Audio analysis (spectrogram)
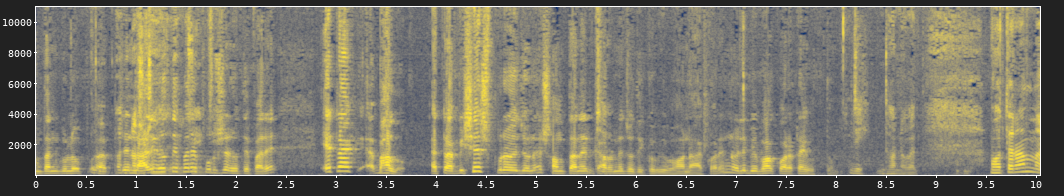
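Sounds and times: man talking: 0:00.0 - 0:08.9.

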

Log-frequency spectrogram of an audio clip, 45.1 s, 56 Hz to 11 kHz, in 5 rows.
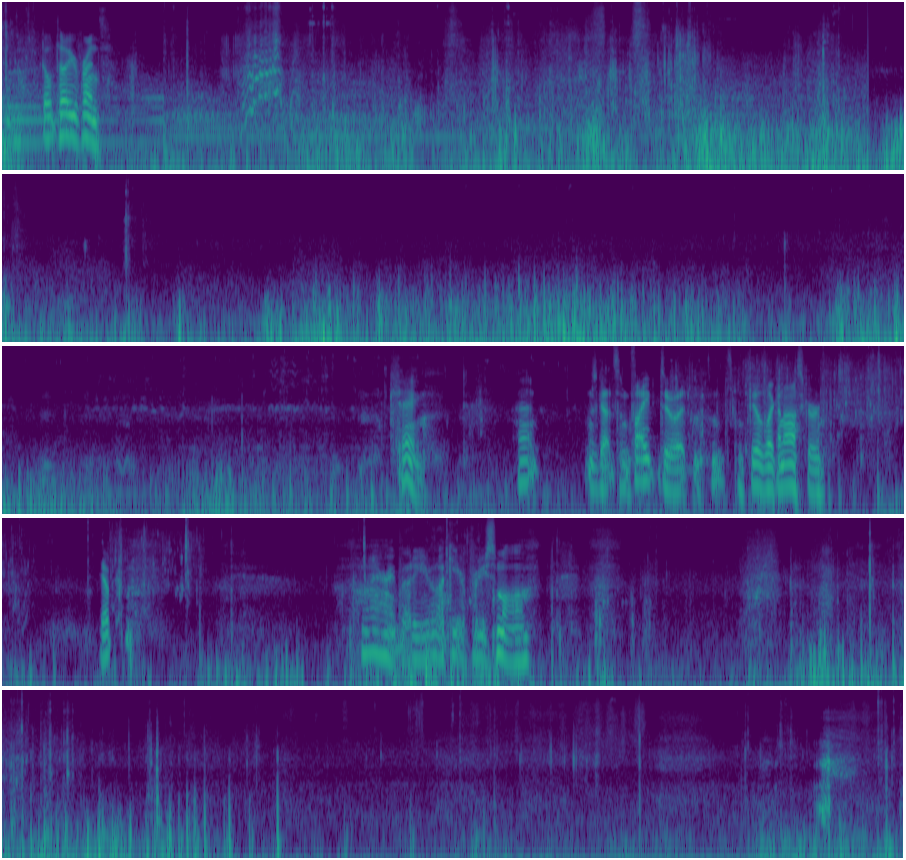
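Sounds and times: microphone handling rumble: 0:00.0 - 0:10.2, 0:34.5 - 0:39.2
footsteps on dirt: 0:01.1 - 0:08.6
rustling and scuffing of gear: 0:01.2 - 0:08.5, 0:34.4 - 0:42.6
fishing reel whirring: 0:19.1 - 0:21.7.

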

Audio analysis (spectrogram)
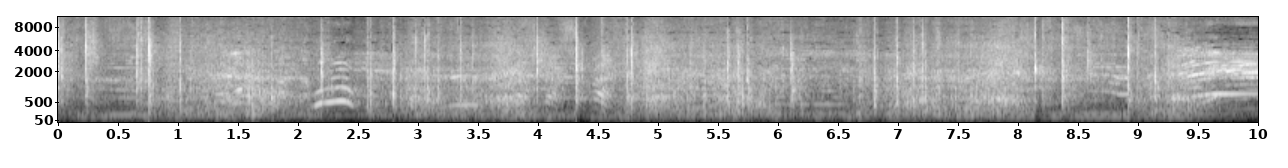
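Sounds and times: skateboard wheels rolling on ramp: 0:00.0 - 0:10.0.

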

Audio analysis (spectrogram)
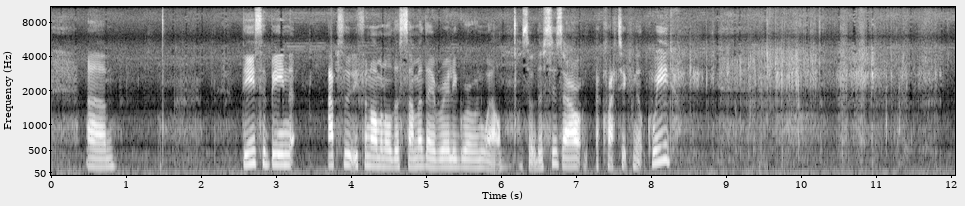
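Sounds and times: plastic pot crackling: 0:07.6 - 0:12.0.

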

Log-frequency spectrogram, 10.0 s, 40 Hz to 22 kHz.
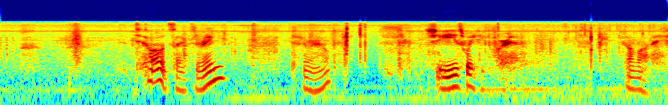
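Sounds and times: steady background hiss: 0:00.0 - 0:10.0
person sniffing: 0:05.7 - 0:06.2.

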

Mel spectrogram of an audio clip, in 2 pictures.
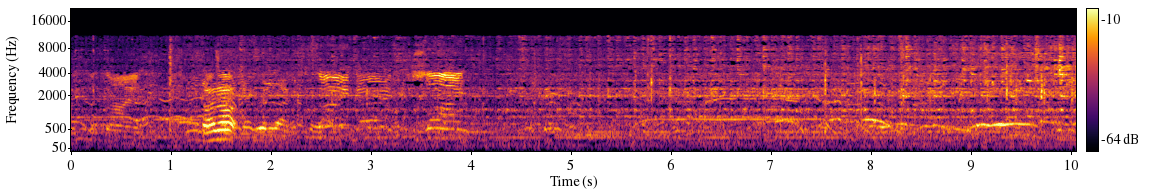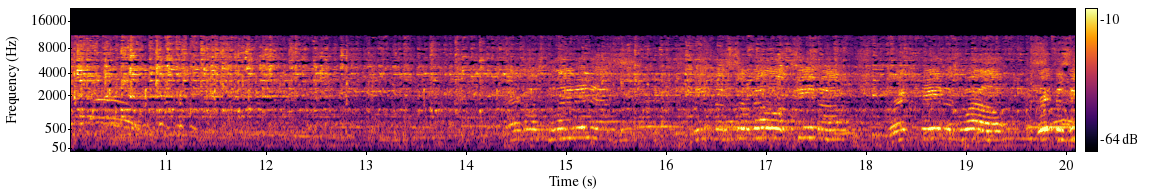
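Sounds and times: crowd calls and chatter: 0:00.0 - 0:20.0.

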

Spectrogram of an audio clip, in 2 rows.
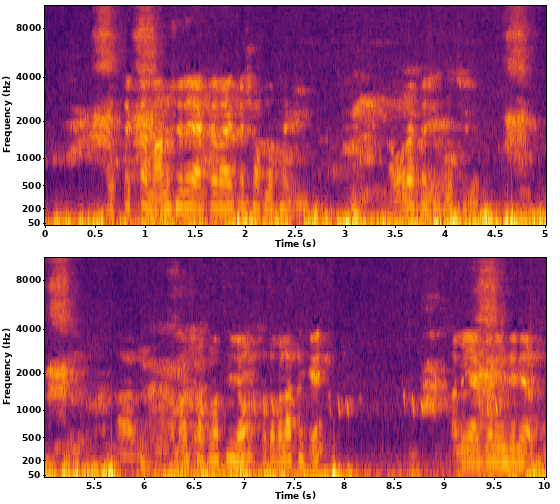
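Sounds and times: crow cawing: 0:00.2 - 0:01.3, 0:04.6 - 0:06.7, 0:08.6 - 0:09.7.

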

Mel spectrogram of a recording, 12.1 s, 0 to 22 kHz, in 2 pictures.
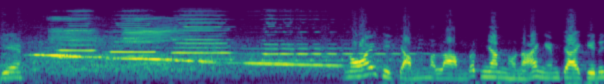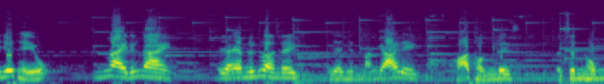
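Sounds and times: whistle-like tone sliding down: 0:00.2 - 0:04.3.

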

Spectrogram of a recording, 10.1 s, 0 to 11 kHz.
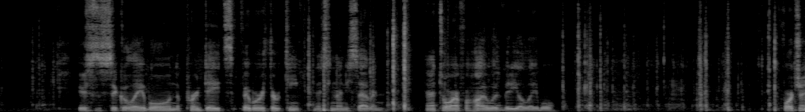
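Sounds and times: plastic case clicking: 0:03.8 - 0:05.2.

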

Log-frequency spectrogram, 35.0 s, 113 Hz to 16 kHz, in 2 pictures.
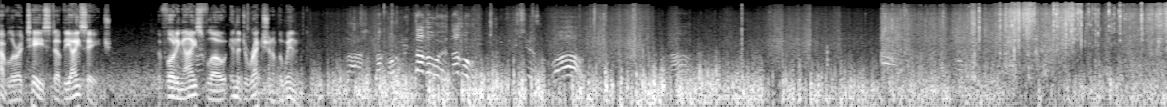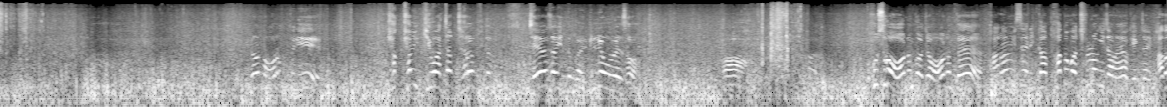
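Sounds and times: strong wind on microphone: 0:00.0 - 0:35.0.

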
